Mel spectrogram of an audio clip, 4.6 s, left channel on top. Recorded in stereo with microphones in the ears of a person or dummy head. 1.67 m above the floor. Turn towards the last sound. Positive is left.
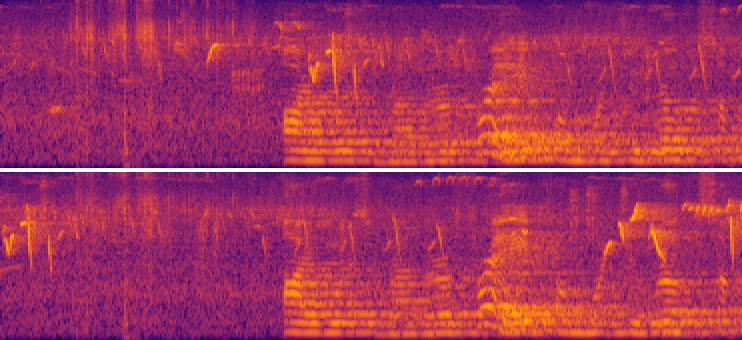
turn(degrees=-5)  # may be behind; listen again after turning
